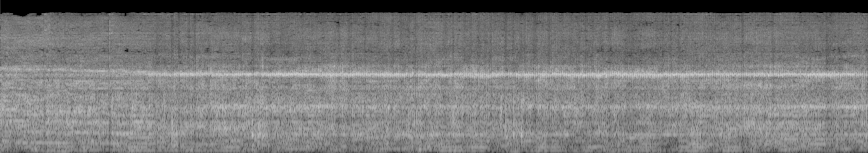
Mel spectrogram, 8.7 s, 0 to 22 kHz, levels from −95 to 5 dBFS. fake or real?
fake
